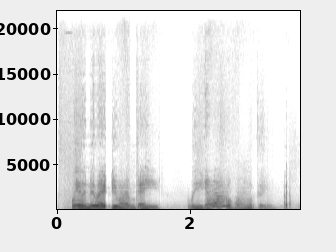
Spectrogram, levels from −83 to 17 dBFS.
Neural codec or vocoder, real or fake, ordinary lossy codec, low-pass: codec, 44.1 kHz, 0.9 kbps, DAC; fake; none; none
